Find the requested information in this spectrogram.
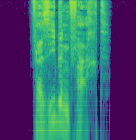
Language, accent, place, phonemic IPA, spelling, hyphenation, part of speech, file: German, Germany, Berlin, /fɛɐ̯ˈziːbn̩faxt/, versiebenfacht, ver‧sie‧ben‧facht, verb, De-versiebenfacht.ogg
- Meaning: 1. past participle of versiebenfachen 2. inflection of versiebenfachen: second-person plural present 3. inflection of versiebenfachen: third-person singular present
